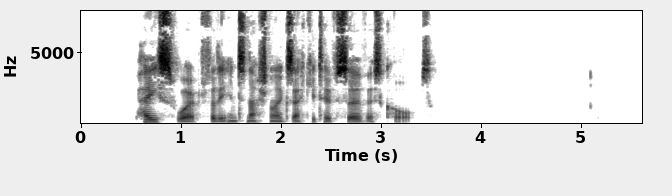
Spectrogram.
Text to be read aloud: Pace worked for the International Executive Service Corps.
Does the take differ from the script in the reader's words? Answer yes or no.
no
